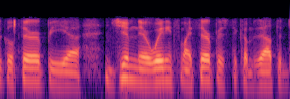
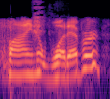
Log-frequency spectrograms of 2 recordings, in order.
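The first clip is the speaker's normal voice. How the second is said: "fine, whatever" higher, "whatever" rising at the end; wife's dismissive "whatever"; 6 semitones higher, slower than usual. Shown as a demonstration. Wife finishing the argument with husband, dismissive "fine, whatever". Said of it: "then it's really bad".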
